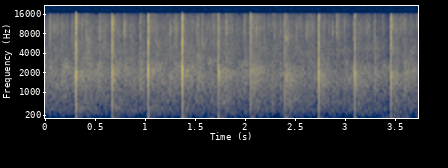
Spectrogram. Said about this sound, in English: Yeah, give glory to God. If we're going to clap, let's give it to Jesus.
